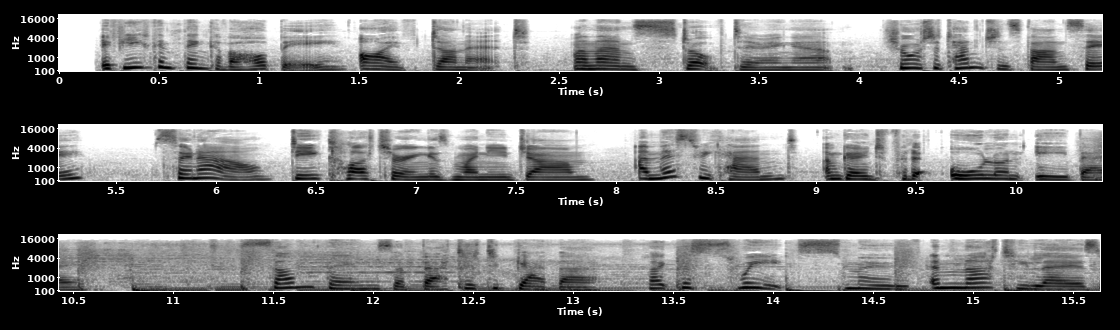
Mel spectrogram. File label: Commercial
